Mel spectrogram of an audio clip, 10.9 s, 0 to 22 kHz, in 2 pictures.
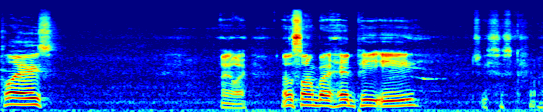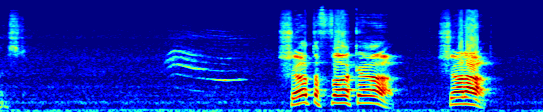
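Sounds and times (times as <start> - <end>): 
speech: 0.0 - 0.6, 2.2 - 5.7, 8.2 - 10.4
steady low hum: 0.0 - 10.8
cat meowing: 4.0 - 4.6, 7.0 - 8.0.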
